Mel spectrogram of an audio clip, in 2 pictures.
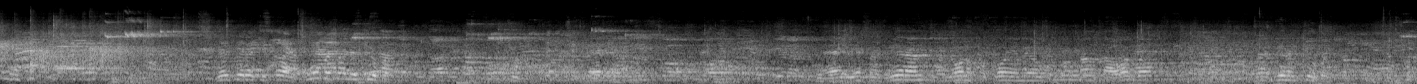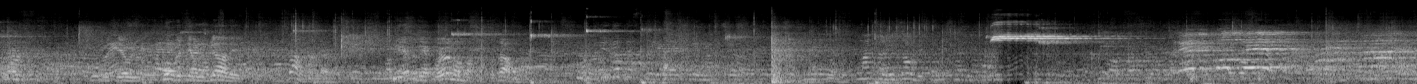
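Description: Many young voices chatter and shout in a large echoing hall.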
